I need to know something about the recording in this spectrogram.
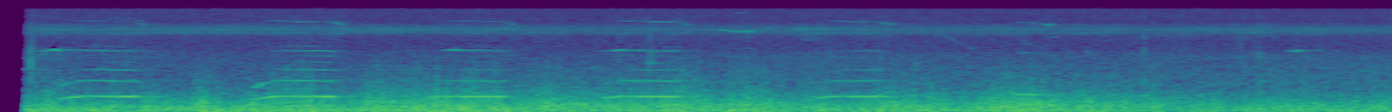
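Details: An African wild dog calls in the bush with soft, flat, tonal hoots about once a second over a low rumble, while four adults of its pack lie alert after a hunt, listening.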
